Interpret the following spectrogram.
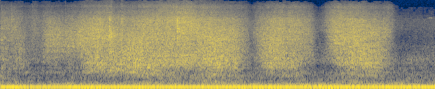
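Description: A cloth rag rubbed over a ceramic toilet base and the tile floor, a rough swishing noise in strokes with brief pauses, cleaning the base so the silicone caulk will grip. A steady low hum lies underneath.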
